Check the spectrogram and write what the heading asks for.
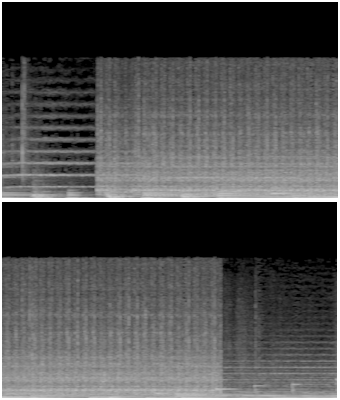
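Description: Electric sewing machine stitching at a steady run, starting about a second in and stopping about a second before the end, over background music.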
